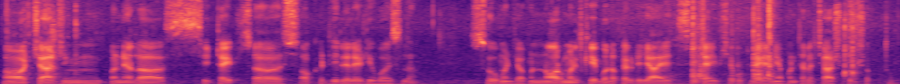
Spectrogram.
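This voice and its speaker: Low, flat-toned Indian man, halting delivery. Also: noisy background. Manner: halting, pausing between short phrases. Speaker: vlogger presenting a product unboxing. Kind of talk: casual unscripted product walkthrough.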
